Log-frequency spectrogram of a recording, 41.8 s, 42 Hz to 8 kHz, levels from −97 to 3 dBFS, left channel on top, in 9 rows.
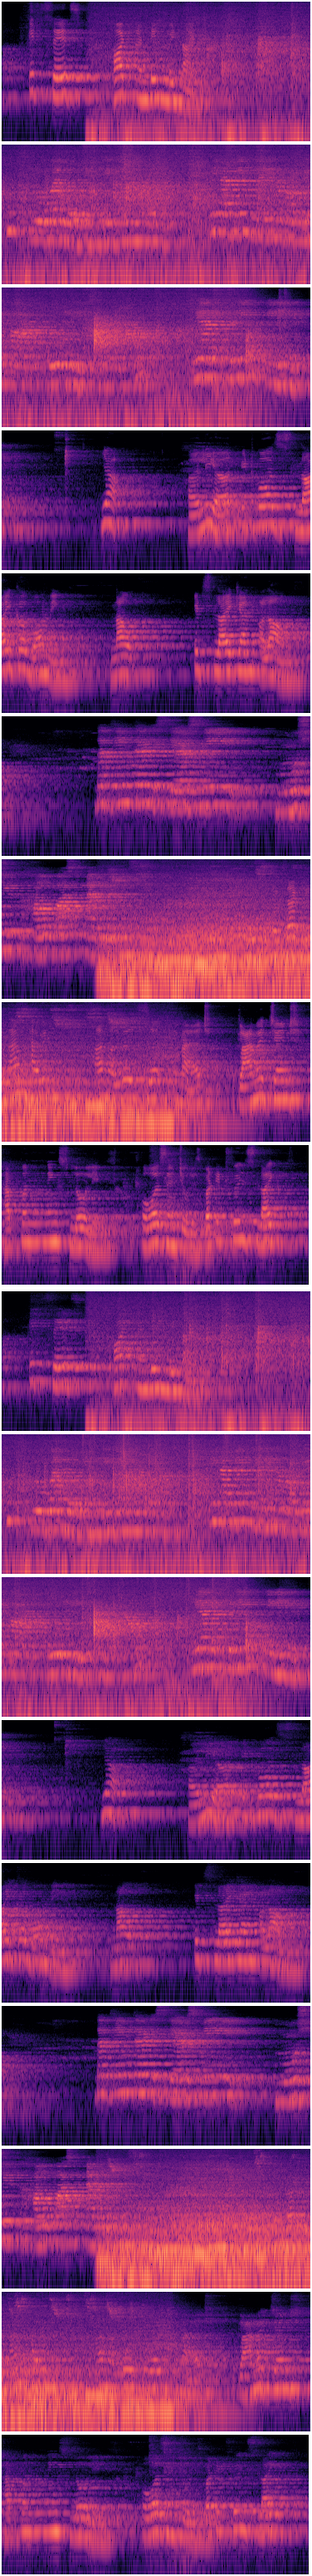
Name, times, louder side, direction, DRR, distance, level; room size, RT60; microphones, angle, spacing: voice 1, 0.4-1.0 1.7-3.0 4.1-4.5 15.4-15.7 16.8-19.6 20.2-20.6 21.5-23.0 32.0-35.7 36.1-38.7 39.3-41.3, left 2 dB, 85° left, 5 dB, 0.6 m, -35 dB
sound 1, 1.3-13.0, right 1 dB, 70° right, 1.1 m, -39 dB
voice 2, 4.7-7.3 7.8-11.4 12.1-13.8 16.6-17.0 24.6-26.8 27.4-30.5, equal, 20° right, -11 dB, 1.2 m, -36 dB
sound 2, 29.3-35.1, equal, 40° right, 0.8 m, -29 dB
8.3 x 4.7 x 5.0 m, 2.8 s
head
